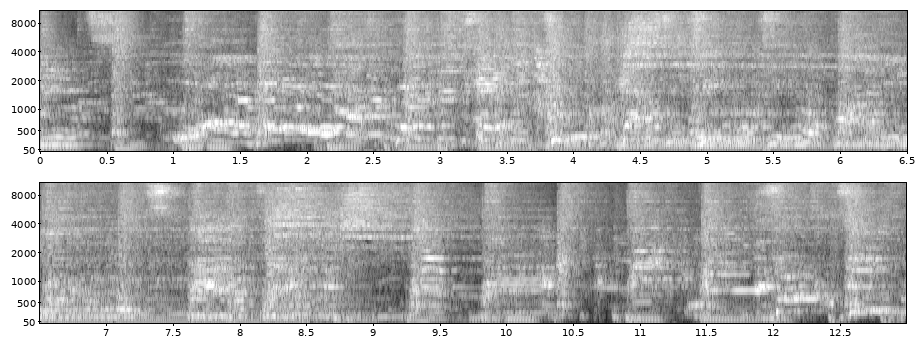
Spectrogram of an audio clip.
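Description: A live band playing, with electric guitar, a steady bass line and drums under group singing.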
